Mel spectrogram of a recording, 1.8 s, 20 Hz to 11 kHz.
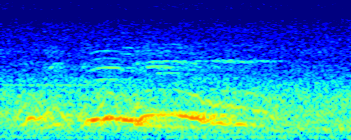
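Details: Owls calling back and forth from the trees in Richmond, Virginia, on a January night in 2012; a wavering, hollow hoot swells and slides slightly upward mid-call, about one second long, over low steady background hum.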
